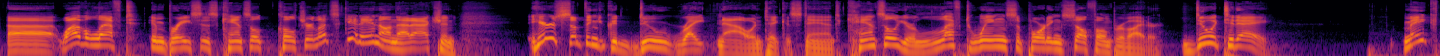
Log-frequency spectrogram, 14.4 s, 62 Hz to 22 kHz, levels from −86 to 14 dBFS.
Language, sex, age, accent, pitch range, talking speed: English, male, 40-59, American, 105-165 Hz, 145 wpm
